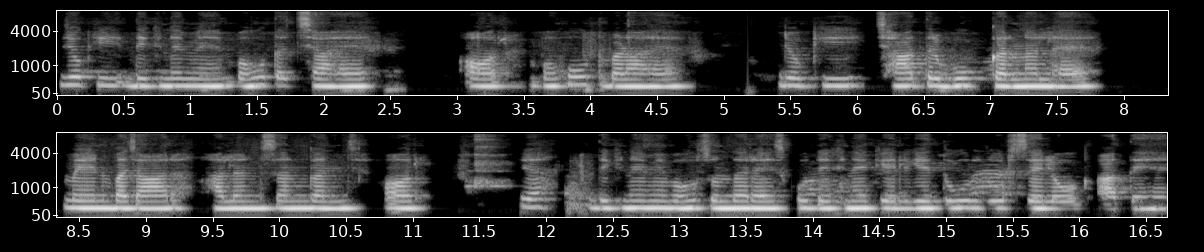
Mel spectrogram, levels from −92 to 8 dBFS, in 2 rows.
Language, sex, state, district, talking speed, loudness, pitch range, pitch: Hindi, female, Bihar, Jahanabad, 135 wpm, -14 LUFS, 215-225 Hz, 215 Hz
